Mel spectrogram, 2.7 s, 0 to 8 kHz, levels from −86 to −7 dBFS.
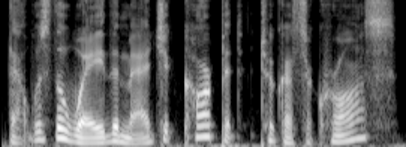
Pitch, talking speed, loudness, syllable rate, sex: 130 Hz, 220 wpm, -18 LUFS, 5.3 syllables/s, male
